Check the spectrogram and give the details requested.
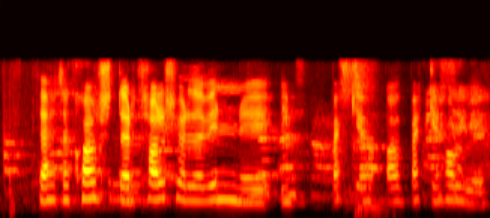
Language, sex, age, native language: Icelandic, male, 12, Icelandic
